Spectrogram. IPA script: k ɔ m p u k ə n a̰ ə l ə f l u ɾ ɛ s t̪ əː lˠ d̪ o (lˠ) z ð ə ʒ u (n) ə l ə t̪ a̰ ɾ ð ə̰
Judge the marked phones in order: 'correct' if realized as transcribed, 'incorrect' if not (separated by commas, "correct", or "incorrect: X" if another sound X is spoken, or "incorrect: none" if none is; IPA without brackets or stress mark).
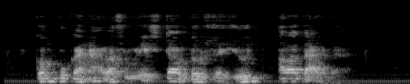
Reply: incorrect: none, incorrect: ɲ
